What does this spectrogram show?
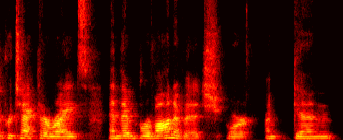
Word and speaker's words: Brnovich: And then Brnovich, or again, ruining the name of the pronunciation, it's Brnovich, versus the Democratic National Committee from 2021 stripped away more pieces.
